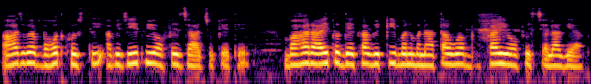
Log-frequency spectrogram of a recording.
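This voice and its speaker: A woman narrating a scripted story in a steady, plain manner, in a dull lo-fi recording. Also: mid-range voice, a little slow, gravelly.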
